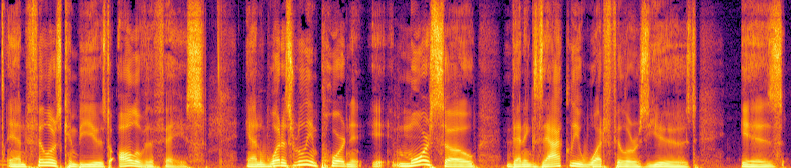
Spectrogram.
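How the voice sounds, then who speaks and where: A man with a raspy, hoarse voice from laryngitis, explaining cosmetic treatments as a surgeon on a call-in radio show, with frequent ums and restarts. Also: medium pitch, mellow, no echo. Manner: explanatory, many fillers and restarts. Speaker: dermatologic surgeon, radio show guest expert.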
